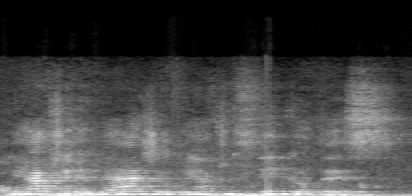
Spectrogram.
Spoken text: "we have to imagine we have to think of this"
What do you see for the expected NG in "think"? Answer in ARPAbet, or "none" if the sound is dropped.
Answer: NG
